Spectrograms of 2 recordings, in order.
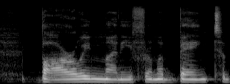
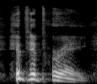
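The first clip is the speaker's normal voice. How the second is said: raised, loud retort; yelling back; 6 semitones higher, 8 dB louder than usual. A narrator's reading. Older sister in a squabble, yelling back. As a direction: keep yelling the chant back at her. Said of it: "Beezus yelled back".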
